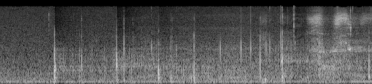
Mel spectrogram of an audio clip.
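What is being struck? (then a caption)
Plastic pouch filled with dried lavender buds. A medium resealable printed Anthony's French lavender pouch, plastic or plastic-lined and full of dried lavender buds, is held in one hand and crinkled by ringed fingertips. About ten short, bright crackling snaps rise over a soft, steady rustle of shifting buds. The clip ends with a longer, brighter crinkling swell.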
